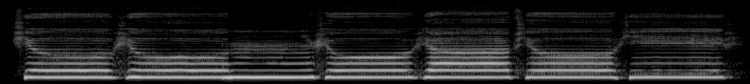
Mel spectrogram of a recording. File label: fyo fyo n fyo fya fyo fyi fy, JPN; ALYS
